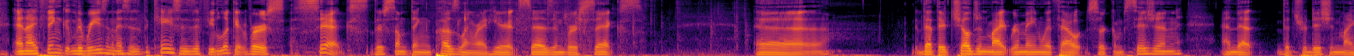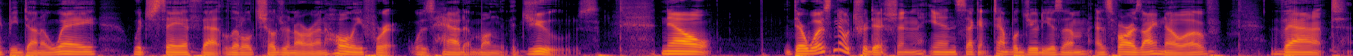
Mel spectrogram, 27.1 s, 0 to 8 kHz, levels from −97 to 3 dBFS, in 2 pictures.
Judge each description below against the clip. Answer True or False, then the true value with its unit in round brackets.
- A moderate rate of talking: True (160 wpm)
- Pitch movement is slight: False (3.8 semitones)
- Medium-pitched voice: False (115 Hz)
